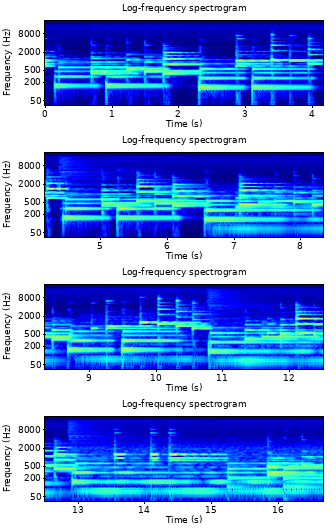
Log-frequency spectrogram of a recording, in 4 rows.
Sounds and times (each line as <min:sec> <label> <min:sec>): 0:00.0 Sweet vibraphone melody 0:16.6
0:00.0 a little bass 0:16.6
